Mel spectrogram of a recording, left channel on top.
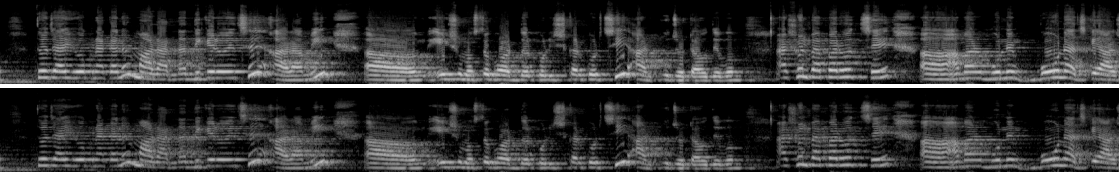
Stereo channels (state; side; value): quieter; right; 7.2 dB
